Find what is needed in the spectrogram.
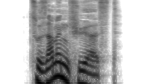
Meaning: second-person singular dependent present of zusammenführen
- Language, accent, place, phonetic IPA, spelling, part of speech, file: German, Germany, Berlin, [t͡suˈzamənˌfyːɐ̯st], zusammenführst, verb, De-zusammenführst.ogg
